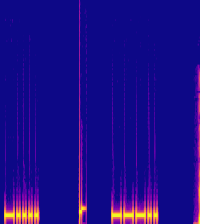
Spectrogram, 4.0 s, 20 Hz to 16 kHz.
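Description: Morse code sidetone keyed at 20 words per minute. It sends the digit six (one dah, four dits), gives a short higher-pitched courtesy beep about a second and a half in, then sends the digit eight (three dahs, two dits).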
